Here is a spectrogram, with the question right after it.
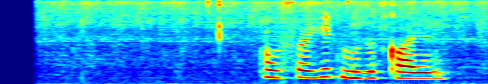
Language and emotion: Russian, neutral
